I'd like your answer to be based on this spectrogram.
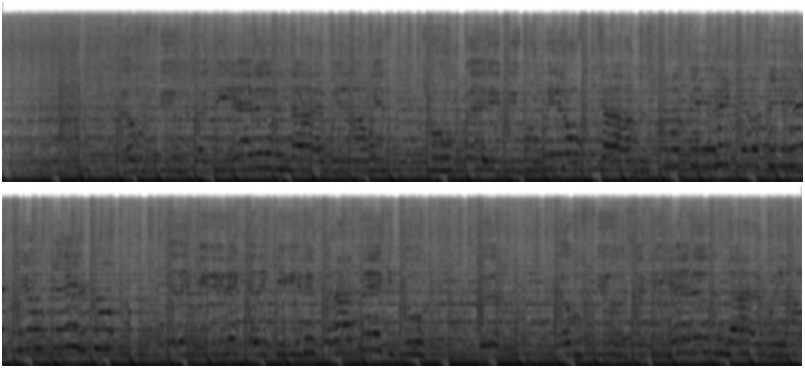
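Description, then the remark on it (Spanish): A loud, continuous music track with a driving, thumping bass beat and layered melodic lines on top, playing steadily throughout with no one talking. “producción de … suena así de potente”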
